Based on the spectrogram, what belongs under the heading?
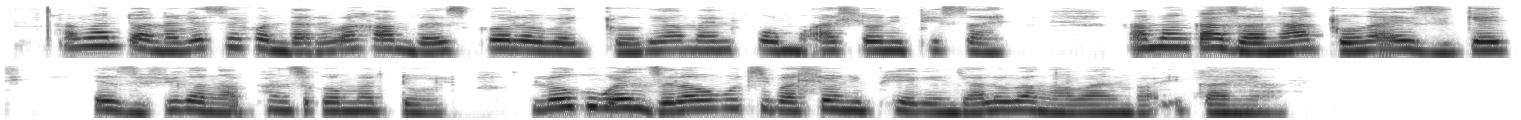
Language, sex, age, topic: North Ndebele, female, 25-35, education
